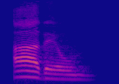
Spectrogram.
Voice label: "adeunt", latin; santillana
